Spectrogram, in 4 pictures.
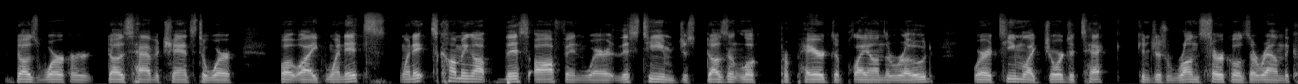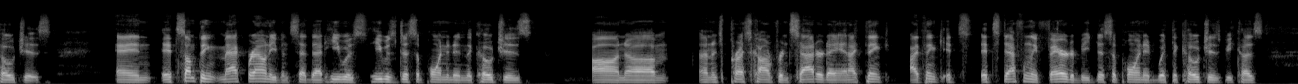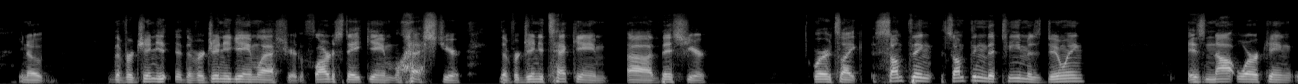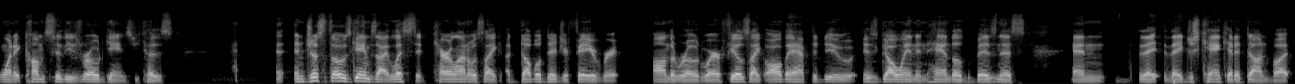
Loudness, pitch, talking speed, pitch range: -25 LUFS, 110 Hz, 190 wpm, 105-120 Hz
